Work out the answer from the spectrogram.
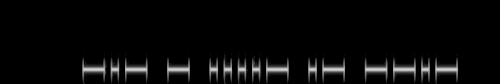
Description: Morse code, heard as a keyed tone, about 17 wpm, 700 Hz. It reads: KT4AQ
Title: USA Call Signs - 5 Characters - Repeated 3x - 17wpm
